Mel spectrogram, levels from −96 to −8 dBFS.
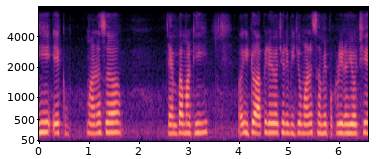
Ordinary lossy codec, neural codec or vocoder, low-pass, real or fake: none; vocoder, 22.05 kHz, 80 mel bands, WaveNeXt; 7.2 kHz; fake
